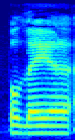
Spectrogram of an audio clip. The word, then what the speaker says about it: Bollea: Linda Bollea, I hope I'm saying that right, Miss Elizabeth, and Woman, by disqualification.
